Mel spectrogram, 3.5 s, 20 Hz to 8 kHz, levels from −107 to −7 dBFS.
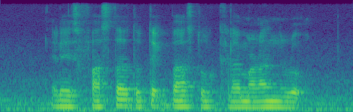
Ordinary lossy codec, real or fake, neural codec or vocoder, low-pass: none; real; none; 7.2 kHz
